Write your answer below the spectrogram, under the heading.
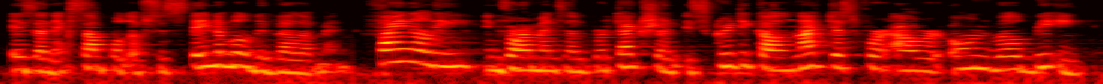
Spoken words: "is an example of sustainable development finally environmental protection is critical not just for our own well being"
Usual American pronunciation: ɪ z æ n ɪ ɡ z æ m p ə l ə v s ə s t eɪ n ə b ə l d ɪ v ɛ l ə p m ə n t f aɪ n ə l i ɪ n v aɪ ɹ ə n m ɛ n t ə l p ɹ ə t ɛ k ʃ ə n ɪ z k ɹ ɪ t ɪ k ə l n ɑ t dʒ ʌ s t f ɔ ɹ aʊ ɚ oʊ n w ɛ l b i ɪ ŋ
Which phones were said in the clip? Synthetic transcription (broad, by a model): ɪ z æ n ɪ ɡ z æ m p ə l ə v s ə s t eɪ n ə b ə l d ɪ v ɛ l ə p m ə n t f aɪ n ə l i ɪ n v aɪ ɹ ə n m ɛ n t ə n p ɹ ə t ɛ k ʃ ə n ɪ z k ɹ ɪ t ɪ k ə l n ɑ t dʒ ʌ s t f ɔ ɹ aʊ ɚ oʊ n w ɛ l b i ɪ ŋ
